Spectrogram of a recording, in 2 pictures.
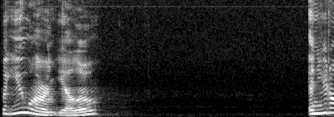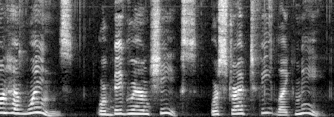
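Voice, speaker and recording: Storybook little boy bird played by a woman: lonely, earnest, plaintive, higher-pitched. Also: big pitch swings, takes it slowly, exaggerated voice. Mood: surprised. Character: small lonely young male bird seeking a mother.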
